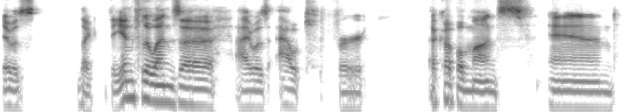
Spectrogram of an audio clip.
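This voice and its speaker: Relaxed and chatty, this man hosts a live stream with a very deep, soothing storyteller's voice. His calm delivery rambles, with frequent restarts and soft laughs, and allergies make him clear his throat often.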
